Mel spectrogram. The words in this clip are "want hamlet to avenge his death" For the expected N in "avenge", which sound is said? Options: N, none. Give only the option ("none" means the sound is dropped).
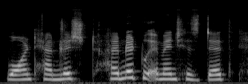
none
